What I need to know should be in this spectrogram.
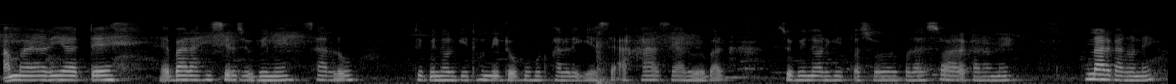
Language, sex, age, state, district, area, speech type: Assamese, female, 30-45, Assam, Goalpara, rural, spontaneous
